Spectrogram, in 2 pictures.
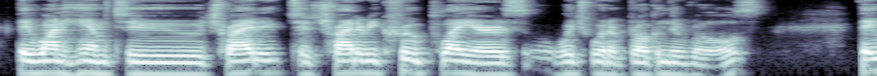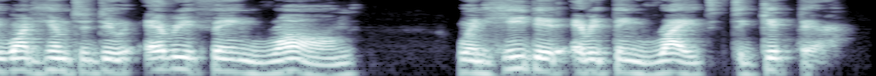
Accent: Detroit, Michigan, United States; I'm from Detroit

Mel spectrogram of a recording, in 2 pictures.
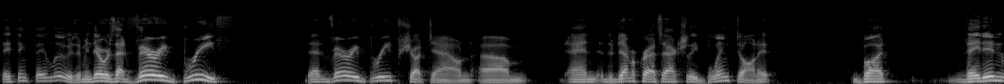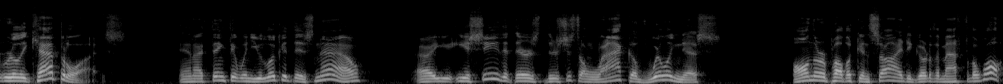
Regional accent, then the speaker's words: New York, United States; moved away as an adult; now in Washington, D.C., United States; I'm still a New Yorker

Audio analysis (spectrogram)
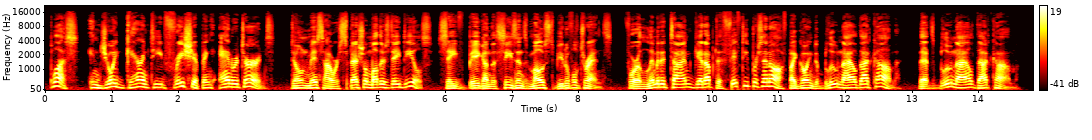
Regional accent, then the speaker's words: New York, United States; Jewish kid growing up in New York

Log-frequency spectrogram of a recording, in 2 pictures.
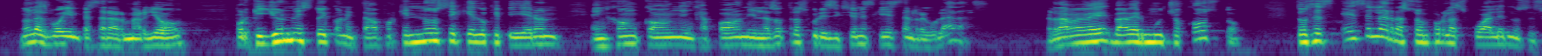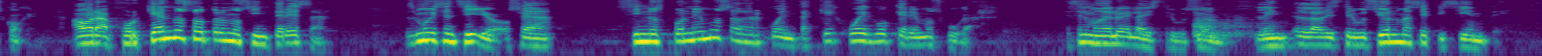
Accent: Mexico; somos mexicanos

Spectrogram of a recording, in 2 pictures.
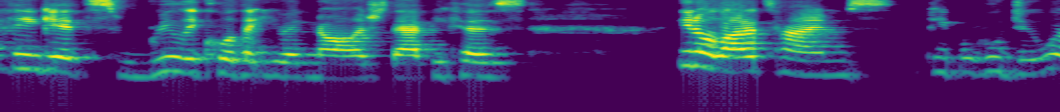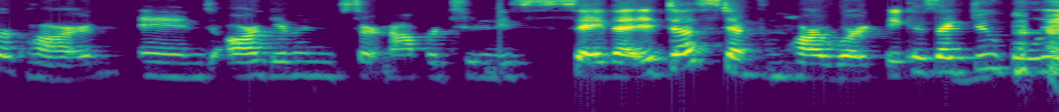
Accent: Colorado, United States; So I'm from Colorado.

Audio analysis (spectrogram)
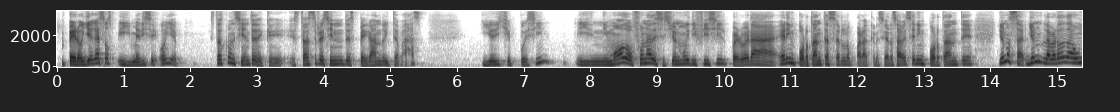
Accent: Mexico; moved away as an adult; now in Berlin, Germany; de México

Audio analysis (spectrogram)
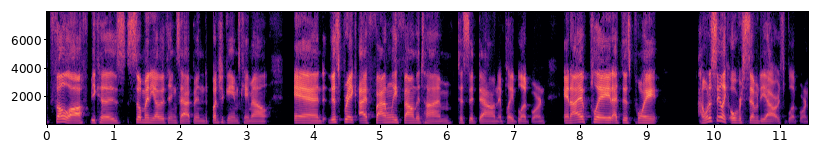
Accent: Nigeria; I'm Nigerian

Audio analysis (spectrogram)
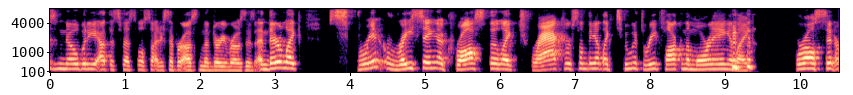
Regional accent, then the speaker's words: Washington, United States; I have some core memories just from growing up in Washington

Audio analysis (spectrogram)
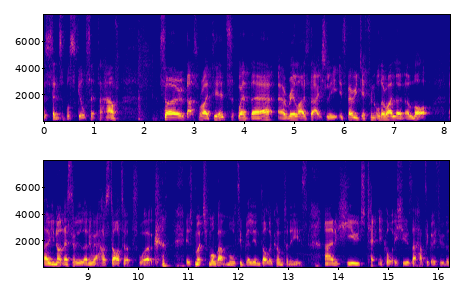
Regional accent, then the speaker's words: near Durham, North East England, United Kingdom; moved away as an adult; also born or lived in Midlands / Birmingham / Frankfurt; I was born in the Midlands. And then in 2002 onwards, I actually grew up in the northeast of England, near Durham

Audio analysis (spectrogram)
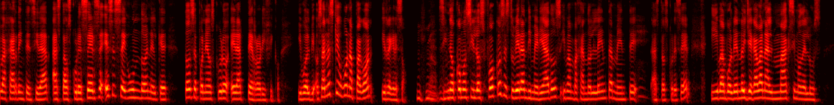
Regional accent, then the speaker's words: Yucatán, Mexico; soy yucateca

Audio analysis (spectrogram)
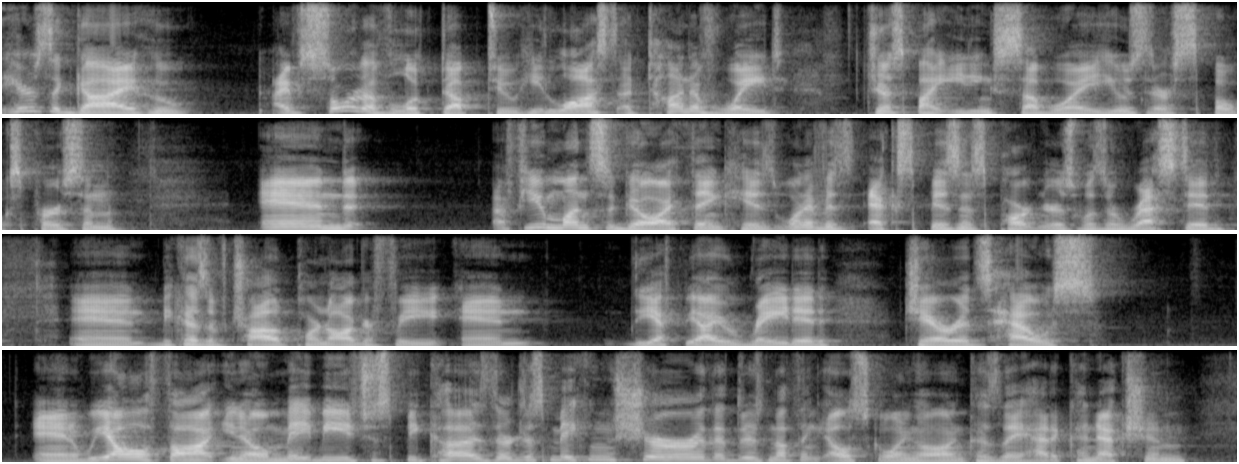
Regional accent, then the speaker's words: Toronto, Ontario, Canada; I'm Canadian. I was born in Toronto. I learned French throughout, um, throughout elementary school.

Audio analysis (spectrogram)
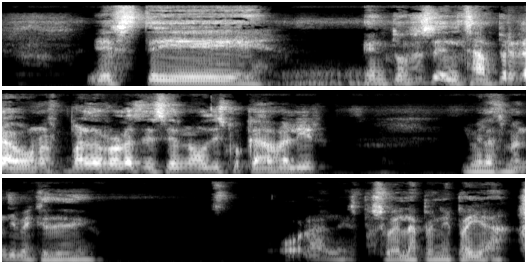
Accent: Chihuahua, Mexico; moved away as an adult; now in Mexico City, Mexico; siento que el clima de aquí me ha hecho muy, muy débil con el clima de mi ciudad natal

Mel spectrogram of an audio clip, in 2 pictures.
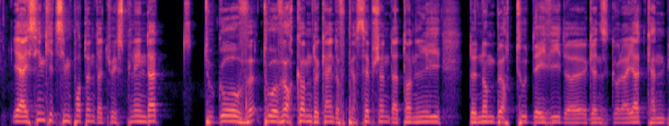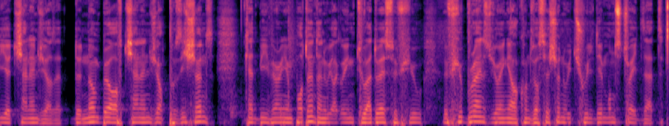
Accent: France; accent: French; English is a second language; my French accent

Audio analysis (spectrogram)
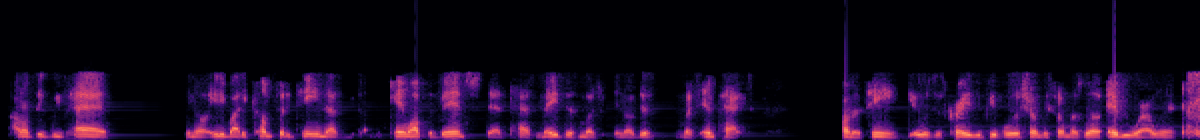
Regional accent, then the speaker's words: Seattle, Washington, United States; I grew up playing in Seattle, Washington

